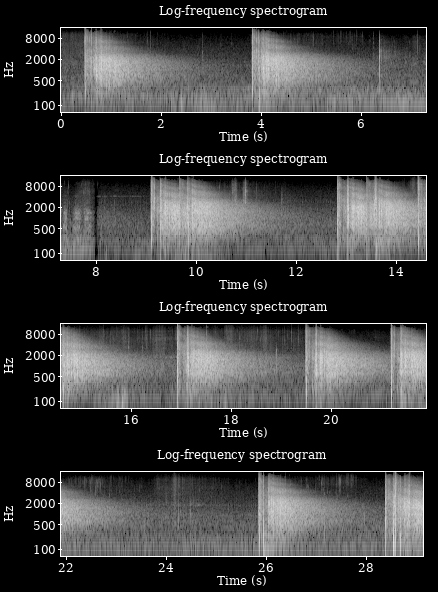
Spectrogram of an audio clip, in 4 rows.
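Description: .22 rimfire rifle firing about ten single shots a few seconds apart. Each sharp crack is followed by a long echo that dies away over two to three seconds.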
